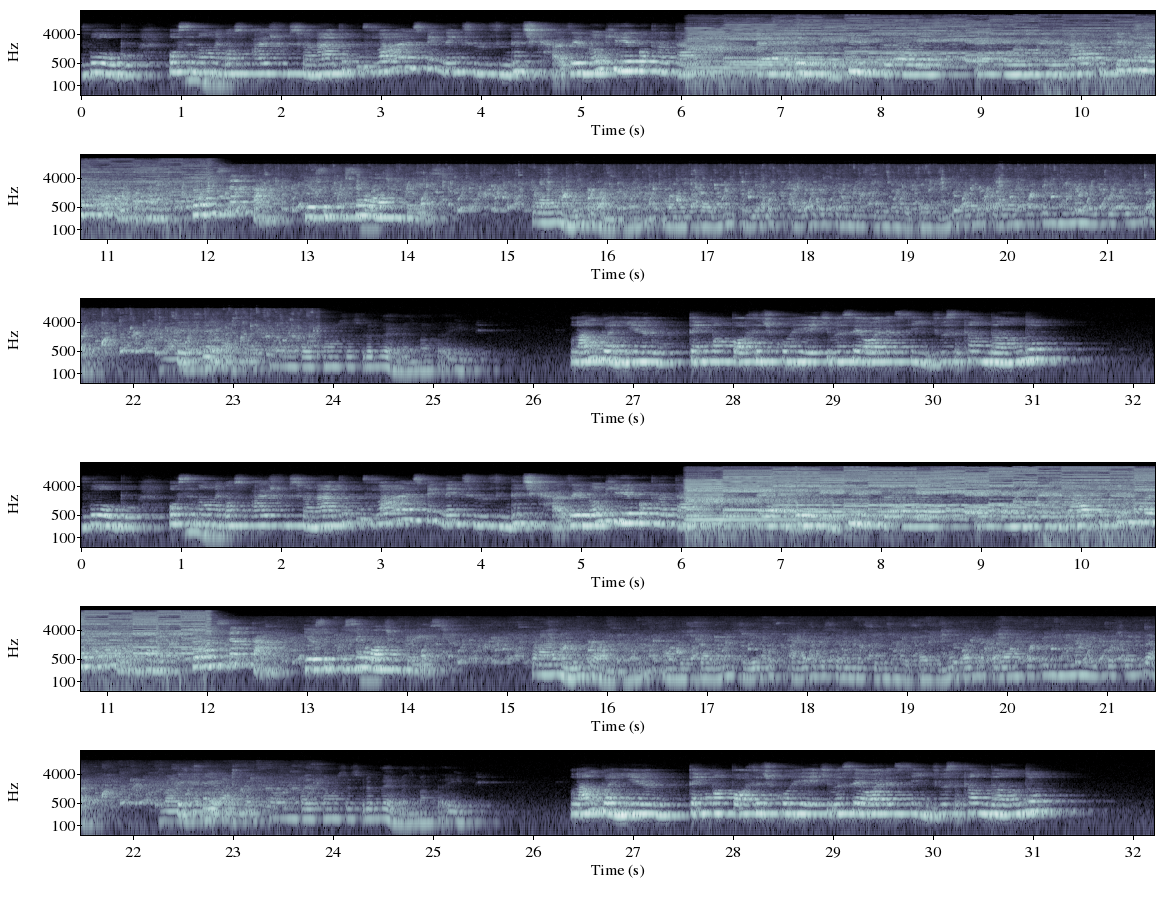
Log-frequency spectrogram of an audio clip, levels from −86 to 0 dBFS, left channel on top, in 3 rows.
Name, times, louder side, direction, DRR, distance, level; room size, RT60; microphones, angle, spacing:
voice 1, 0.0-14.4 22.4-23.1 26.4-31.2, equal, ahead, -4 dB, 1.2 m, -21 dB
voice 2, 1.0-1.4 13.5-13.7 15.2-21.6 22.3-25.4, right 1 dB, 55° right, 1 dB, 1.0 m, -30 dB
sound 1, 6.0-12.1, right 6 dB, 90° right, 0.6 m, -20 dB
sound 2, 10.3-23.9, left 4 dB, 60° left, 0.5 m, -29 dB
12.0 x 4.6 x 3.5 m, 1.1 s
head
